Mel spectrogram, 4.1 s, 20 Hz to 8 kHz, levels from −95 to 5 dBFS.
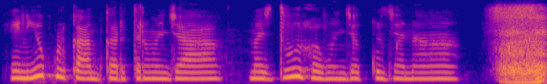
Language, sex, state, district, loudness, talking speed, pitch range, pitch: Hindi, female, Uttar Pradesh, Varanasi, -27 LUFS, 175 wpm, 225-240 Hz, 230 Hz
